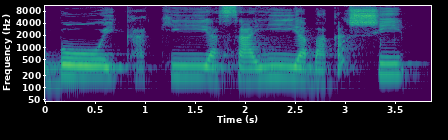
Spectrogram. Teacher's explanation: A última sílaba que termina com o I tem o som mais forte. Então, é a sílaba tônica.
